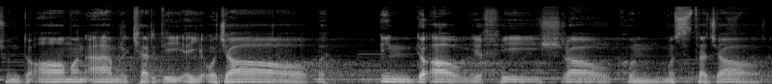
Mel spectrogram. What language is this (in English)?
Persian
